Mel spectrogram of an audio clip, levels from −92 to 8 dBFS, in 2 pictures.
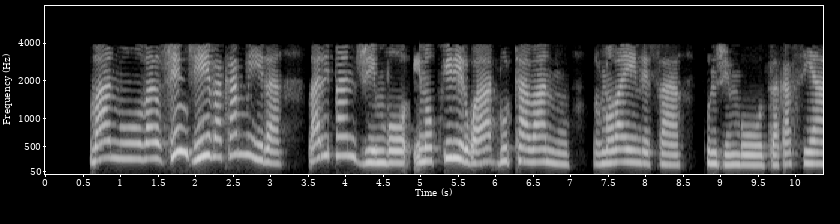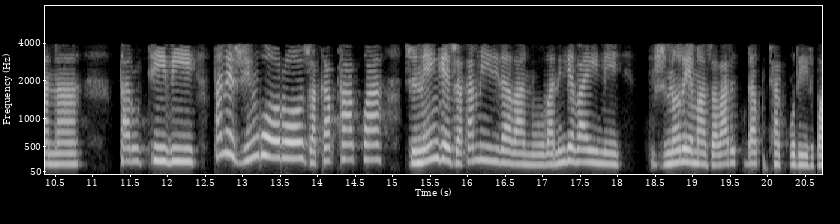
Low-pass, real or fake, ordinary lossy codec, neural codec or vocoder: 7.2 kHz; fake; AAC, 16 kbps; codec, 16 kHz, 16 kbps, FunCodec, trained on Chinese and English, 50 frames a second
